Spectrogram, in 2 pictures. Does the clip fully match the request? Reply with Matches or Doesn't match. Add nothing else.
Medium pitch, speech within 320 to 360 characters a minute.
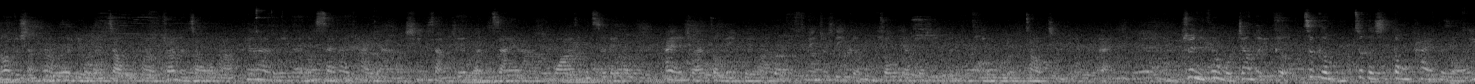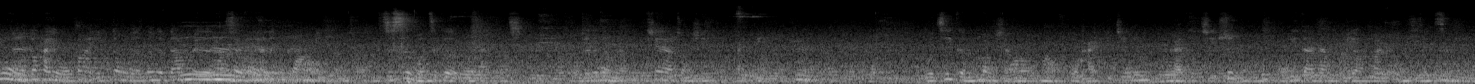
Matches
